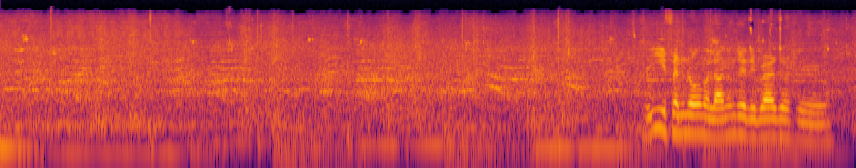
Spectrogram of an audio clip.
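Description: A crowd murmurs steadily in a large echoing arena.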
